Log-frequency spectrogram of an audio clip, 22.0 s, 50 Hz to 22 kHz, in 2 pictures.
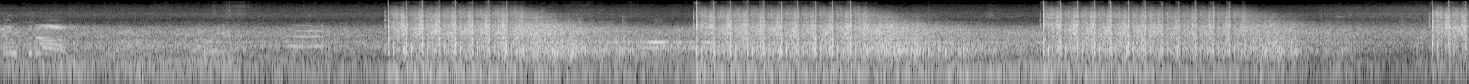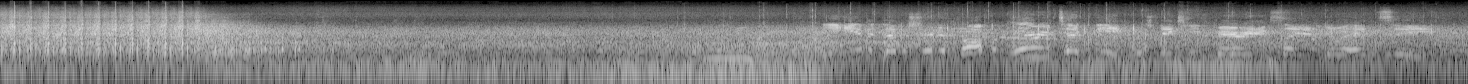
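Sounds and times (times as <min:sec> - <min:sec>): machine gun firing bursts: 0:02.9 - 0:04.4, 0:05.2 - 0:07.1, 0:07.8 - 0:09.9, 0:10.7 - 0:13.3.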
